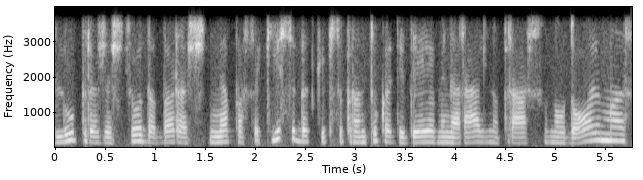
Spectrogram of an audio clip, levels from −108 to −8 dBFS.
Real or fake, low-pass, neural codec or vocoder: real; 3.6 kHz; none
